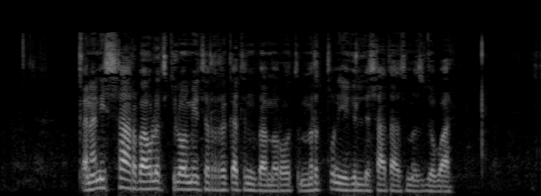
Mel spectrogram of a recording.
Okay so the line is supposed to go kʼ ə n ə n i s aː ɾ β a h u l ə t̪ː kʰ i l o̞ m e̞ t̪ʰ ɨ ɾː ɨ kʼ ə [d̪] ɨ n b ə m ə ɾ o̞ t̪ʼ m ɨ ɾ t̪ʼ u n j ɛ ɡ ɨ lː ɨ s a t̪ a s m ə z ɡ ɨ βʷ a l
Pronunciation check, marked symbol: incorrect: t̪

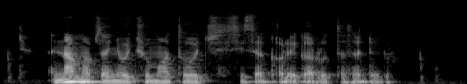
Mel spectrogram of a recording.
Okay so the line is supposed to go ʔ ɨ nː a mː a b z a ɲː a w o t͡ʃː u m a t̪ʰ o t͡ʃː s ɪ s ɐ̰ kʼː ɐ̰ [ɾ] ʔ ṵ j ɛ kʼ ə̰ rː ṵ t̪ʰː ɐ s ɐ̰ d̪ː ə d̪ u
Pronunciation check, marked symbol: incorrect: l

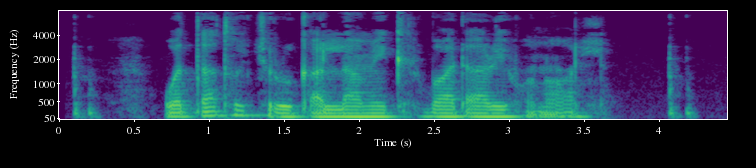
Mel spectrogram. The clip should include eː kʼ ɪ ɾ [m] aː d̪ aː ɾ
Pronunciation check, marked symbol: incorrect: b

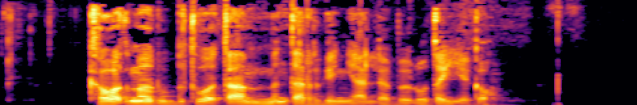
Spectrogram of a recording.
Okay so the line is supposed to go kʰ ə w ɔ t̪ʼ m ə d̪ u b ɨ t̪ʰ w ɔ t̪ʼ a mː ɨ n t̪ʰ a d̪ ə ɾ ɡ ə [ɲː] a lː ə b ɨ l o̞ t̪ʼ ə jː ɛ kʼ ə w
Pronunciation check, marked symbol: correct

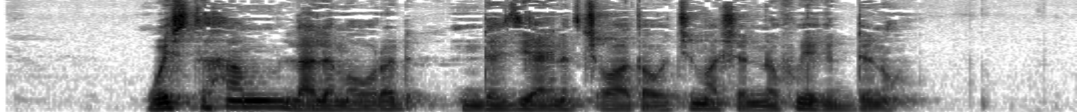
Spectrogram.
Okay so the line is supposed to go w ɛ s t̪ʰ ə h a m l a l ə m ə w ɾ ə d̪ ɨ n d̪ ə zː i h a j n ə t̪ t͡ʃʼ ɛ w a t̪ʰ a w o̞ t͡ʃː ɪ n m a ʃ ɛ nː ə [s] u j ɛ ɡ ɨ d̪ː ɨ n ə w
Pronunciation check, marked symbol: incorrect: f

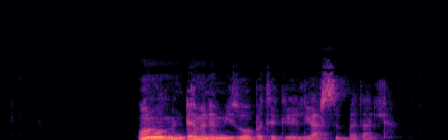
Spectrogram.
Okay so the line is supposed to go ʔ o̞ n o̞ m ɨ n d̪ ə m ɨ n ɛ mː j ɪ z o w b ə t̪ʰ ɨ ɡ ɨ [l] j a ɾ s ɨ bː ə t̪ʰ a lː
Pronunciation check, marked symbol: correct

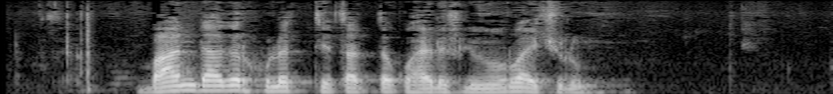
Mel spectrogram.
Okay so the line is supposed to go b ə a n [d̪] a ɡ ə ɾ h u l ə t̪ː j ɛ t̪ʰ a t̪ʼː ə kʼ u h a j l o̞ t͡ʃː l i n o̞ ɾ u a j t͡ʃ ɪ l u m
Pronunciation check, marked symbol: correct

